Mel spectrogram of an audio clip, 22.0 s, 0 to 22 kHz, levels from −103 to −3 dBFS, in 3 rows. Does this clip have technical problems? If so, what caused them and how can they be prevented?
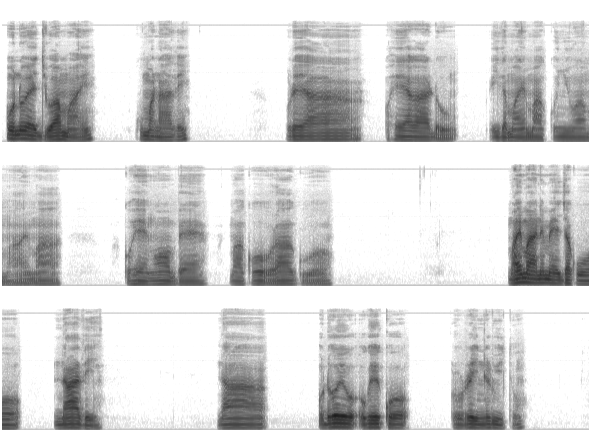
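Yes. Throughout the speech there is generation loss: the audio was likely decoded and re-encoded about five times through a lossy codec, consistent with MP2 at 128 kbit/s. Each pass requantised on a shifted frame grid, so noise built up into a swirly, hollow, smeared sound with blurred attacks and nothing above 12.6 kHz. To prevent it, edit from a lossless master and encode to a lossy format only once, as the final step.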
